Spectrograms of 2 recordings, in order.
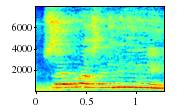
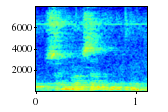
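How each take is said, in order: First: Loud, high replay of an argument; agitated complaint. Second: Soft, careful statement of feeling; gentle complaint. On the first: Husband complaining to his wife, loud and agitated. Replaying the failed tip in conflict. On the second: Husband hoping to calm his wife, soft and careful. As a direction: say it softly to calm things down. The tip as he imagined it. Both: Retold or imitated.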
